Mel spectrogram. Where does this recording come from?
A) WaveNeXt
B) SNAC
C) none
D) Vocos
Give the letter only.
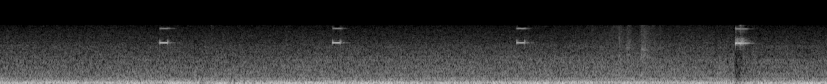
C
